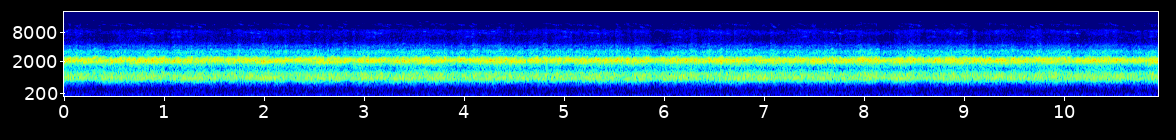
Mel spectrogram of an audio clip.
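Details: Frogs in full chorus at a pond in a horse pasture, recorded with a Zoom 6: a dense, unbroken wall of trilling and peeping, steady and high-pitched, with no pauses and no other clear sounds.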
